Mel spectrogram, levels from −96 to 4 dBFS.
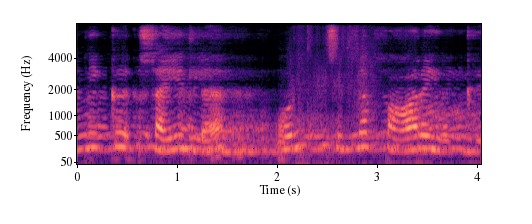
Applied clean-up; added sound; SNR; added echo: neural separator model SepFormer DNS4.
